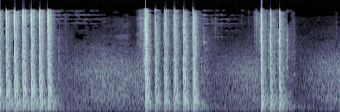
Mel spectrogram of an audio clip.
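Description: A machine gun fires short bursts of rapid, evenly spaced shots on a live-fire range during a Marine platoon attack exercise, three loud, close bursts separated by brief pauses.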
